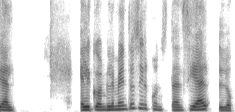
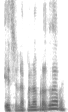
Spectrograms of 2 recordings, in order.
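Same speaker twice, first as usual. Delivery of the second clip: much softer answer to her own question; quiet self-answer; 11 dB quieter, faster than usual. Shown as a demonstration. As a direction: drop to a soft aside. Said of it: "answers own question".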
